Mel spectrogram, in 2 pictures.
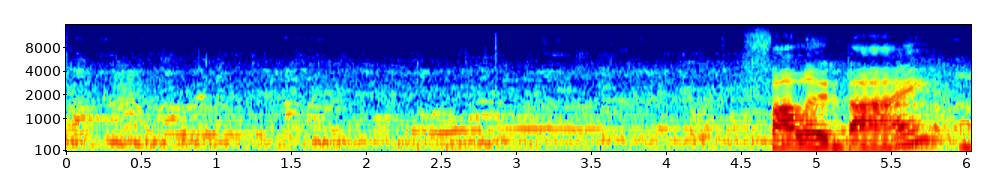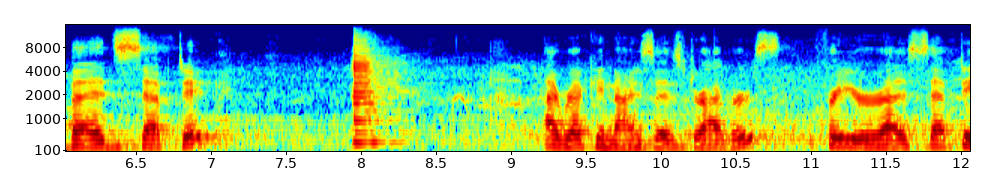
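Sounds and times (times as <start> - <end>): vehicle horn toot: 7.9 - 8.6.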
